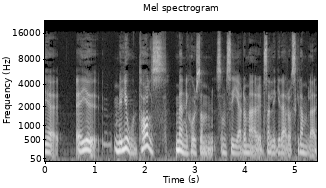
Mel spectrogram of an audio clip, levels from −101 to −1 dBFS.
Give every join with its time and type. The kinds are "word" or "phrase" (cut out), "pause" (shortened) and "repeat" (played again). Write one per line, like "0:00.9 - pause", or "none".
0:02.5 - pause
0:04.4 - word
